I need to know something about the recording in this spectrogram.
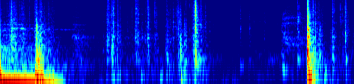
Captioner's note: door thumps; the Knight exhales; Eden exhales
